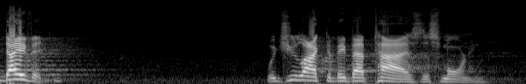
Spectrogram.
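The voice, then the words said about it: Booming voice. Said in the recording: “in his booming voice”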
